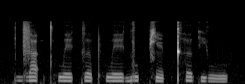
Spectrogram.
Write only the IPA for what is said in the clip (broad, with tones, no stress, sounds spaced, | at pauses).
d͡z a˦ ʔ t̪ʰ w e˧ k ə˧ pʰ w e˧ ɡ u˦ p̚ ɕ ẽ˨ p̚ kʰ ə˦ k j u˨˩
